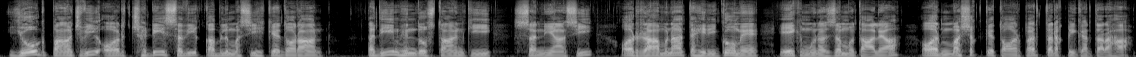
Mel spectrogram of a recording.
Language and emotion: Urdu, neutral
